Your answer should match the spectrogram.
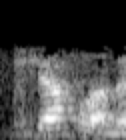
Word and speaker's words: Shephelah: Shephela, that's spelled S-H-E-P-H-E-L-A-H, the Shephela.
